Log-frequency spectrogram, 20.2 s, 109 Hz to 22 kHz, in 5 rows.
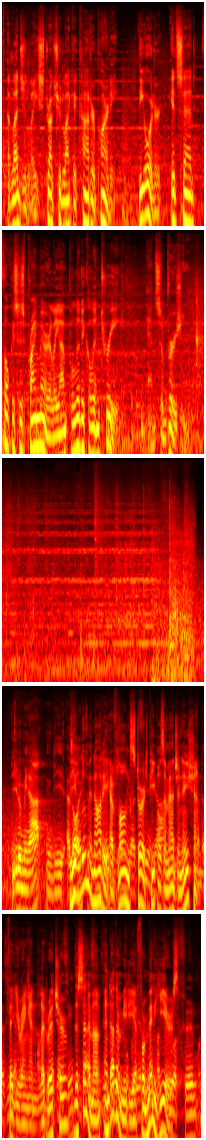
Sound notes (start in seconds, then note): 7.8 suspenseful music; 12.2 speaking in German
